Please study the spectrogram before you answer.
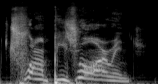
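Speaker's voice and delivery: high-pitched mocking proclamation. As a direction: blurt it out high, ridiculing the obviousness. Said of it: "[name] came out and said".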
